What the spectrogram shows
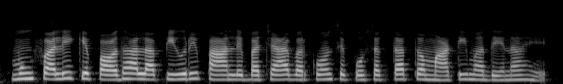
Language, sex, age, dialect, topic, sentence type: Chhattisgarhi, female, 18-24, Eastern, agriculture, question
